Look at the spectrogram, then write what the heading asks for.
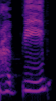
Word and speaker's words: Khabib: Khabib made it clear, or Khabib. Also, thank you to our viewers who have given me the correct pronunciation of his name.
